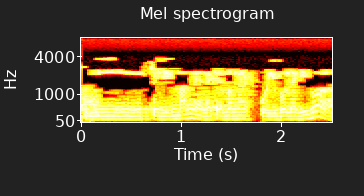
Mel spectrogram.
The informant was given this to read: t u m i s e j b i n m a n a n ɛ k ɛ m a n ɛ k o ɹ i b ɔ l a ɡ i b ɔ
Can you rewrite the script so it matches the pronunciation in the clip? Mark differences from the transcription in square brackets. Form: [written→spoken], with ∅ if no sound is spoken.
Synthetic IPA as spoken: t u m i [s→x] e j [b→d] i n m a n [a→ɛ] n ɛ k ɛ m a n ɛ k o ɹ i b ɔ l a ɡ i b ɔ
